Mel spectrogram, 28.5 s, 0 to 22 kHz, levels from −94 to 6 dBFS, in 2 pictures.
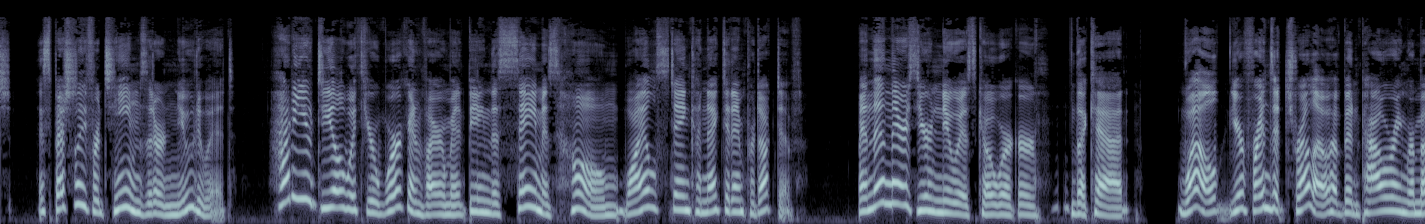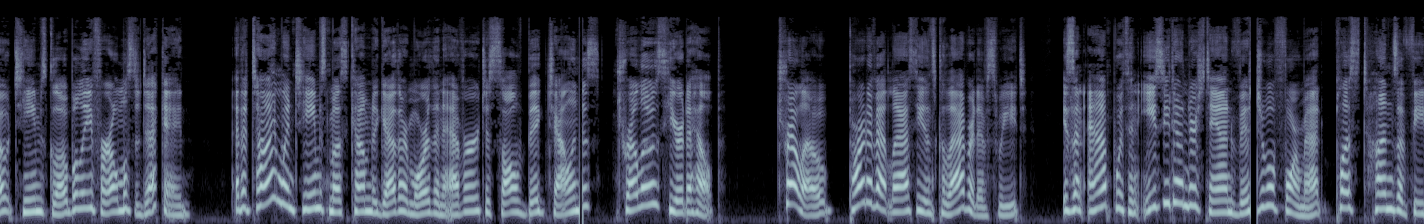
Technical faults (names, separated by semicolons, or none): Bluetooth stall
